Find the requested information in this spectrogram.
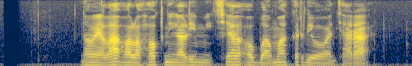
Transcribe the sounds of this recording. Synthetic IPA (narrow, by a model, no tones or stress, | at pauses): nɔwelaɔlɔɦɔkniŋɡalimit͡ʃɛlobamakɨrdiwawaɲt͡ʃaɾa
